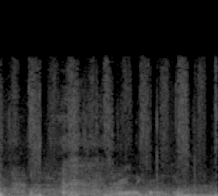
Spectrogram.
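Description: Faint distant voices over a quiet outdoor background, with two short murmurs about a second apart.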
